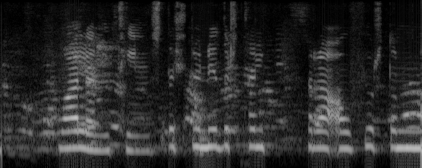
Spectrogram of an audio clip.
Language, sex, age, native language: Icelandic, male, 11, Icelandic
